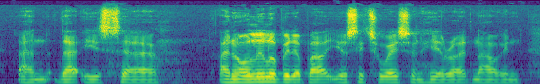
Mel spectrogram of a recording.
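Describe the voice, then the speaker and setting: Recorded very cleanly against a silent background, a man with a Finnish accent speaks at a medium pitch and a fairly quick pace. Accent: non-native English, Finnish. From Finland. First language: Finnish and Swedish. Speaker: education academic and policy expert. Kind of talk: conference keynote talk. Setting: stage with audience. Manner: halting, with fillers and repeats.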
